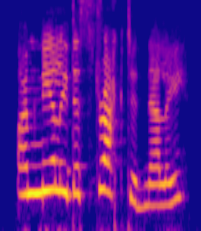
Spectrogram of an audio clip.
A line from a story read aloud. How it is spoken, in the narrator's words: she exclaimed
